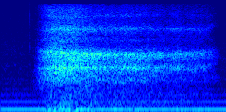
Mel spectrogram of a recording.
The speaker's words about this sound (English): Okay, nice deep breath.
